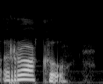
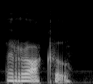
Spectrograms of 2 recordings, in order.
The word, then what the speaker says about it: року: And so roll your R, and it sounds sort of like rock, so, and then add an U at the end, so року.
